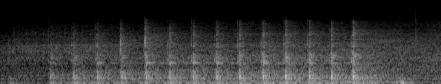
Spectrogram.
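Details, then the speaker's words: Hyundai HB20, noise when pressing the brake: quick, even metallic clacks about two a second from a loose front brake caliper rocking on worn guide pins; brake caliper knock. "Bora lá pra solução essa folga pessoal é provocada pelos pinos da pinça de freio"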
